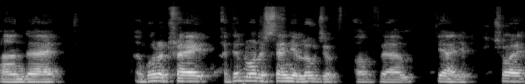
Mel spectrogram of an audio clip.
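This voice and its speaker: Speaking with an Irish accent, a man with medium pitch uses fairly even intonation and long, frequent pauses. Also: moderate pace. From Ireland. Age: 70s. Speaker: whiskey distillery founder. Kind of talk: live online tasting chat. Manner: halting, many fillers.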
